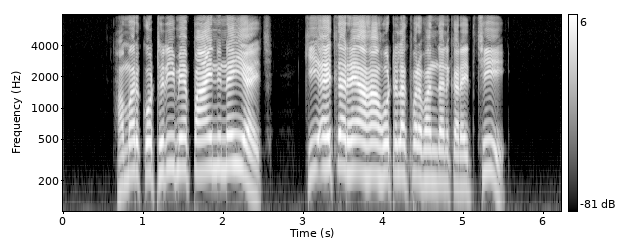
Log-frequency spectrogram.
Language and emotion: Maithili, angry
